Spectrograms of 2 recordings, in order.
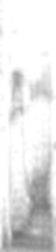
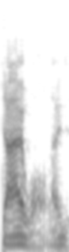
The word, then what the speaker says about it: Dewald: This is literally like the third or fourth time you tell me it's Dewald, and I just come in every time guns a-blazing Dywald.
